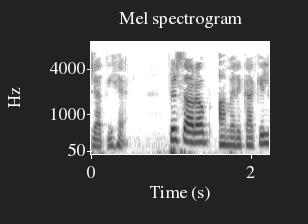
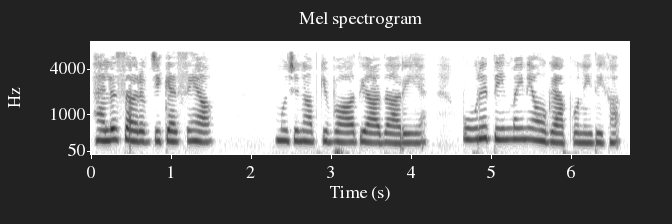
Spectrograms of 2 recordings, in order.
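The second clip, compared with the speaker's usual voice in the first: slightly raised, longing wife's voice; longing young wife; 4 semitones higher than usual. Acted. Wife phoning her absent husband, longing. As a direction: miss him gently down the phone.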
